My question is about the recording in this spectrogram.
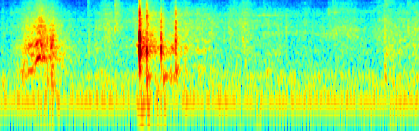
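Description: A bag being handled: a brief rasp near the start, then one sharp click about two thirds of a second in, followed by a few lighter clicks.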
